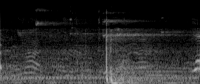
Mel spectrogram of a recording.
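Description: A basketball bouncing once on a hardwood gym floor about a second in, a single sharp thud.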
